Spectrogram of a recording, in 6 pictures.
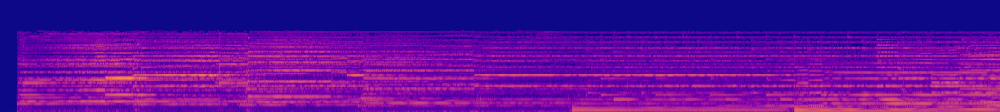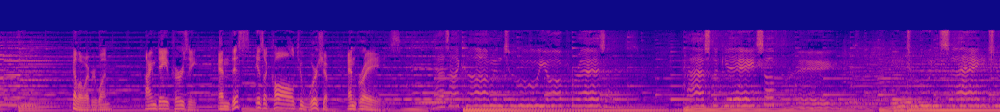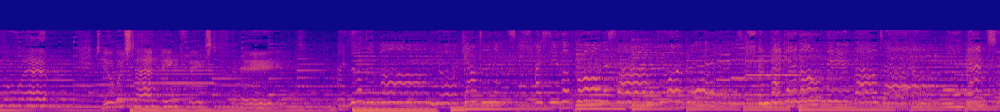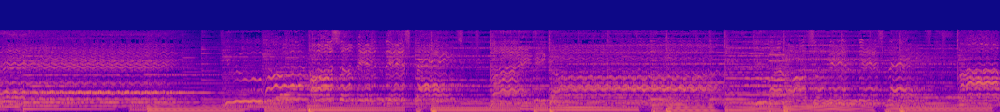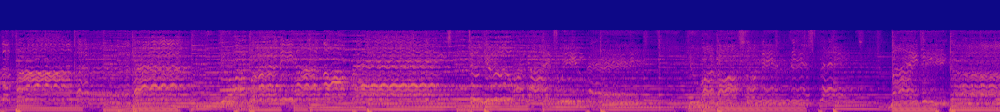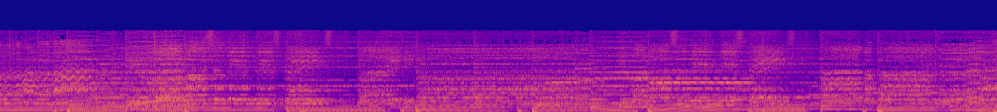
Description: This week’s Devotional Topic This week on Call To Worship we will be singing and sharing about the joy that is the Christian’s when they “Trust and Obey” their Lord.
